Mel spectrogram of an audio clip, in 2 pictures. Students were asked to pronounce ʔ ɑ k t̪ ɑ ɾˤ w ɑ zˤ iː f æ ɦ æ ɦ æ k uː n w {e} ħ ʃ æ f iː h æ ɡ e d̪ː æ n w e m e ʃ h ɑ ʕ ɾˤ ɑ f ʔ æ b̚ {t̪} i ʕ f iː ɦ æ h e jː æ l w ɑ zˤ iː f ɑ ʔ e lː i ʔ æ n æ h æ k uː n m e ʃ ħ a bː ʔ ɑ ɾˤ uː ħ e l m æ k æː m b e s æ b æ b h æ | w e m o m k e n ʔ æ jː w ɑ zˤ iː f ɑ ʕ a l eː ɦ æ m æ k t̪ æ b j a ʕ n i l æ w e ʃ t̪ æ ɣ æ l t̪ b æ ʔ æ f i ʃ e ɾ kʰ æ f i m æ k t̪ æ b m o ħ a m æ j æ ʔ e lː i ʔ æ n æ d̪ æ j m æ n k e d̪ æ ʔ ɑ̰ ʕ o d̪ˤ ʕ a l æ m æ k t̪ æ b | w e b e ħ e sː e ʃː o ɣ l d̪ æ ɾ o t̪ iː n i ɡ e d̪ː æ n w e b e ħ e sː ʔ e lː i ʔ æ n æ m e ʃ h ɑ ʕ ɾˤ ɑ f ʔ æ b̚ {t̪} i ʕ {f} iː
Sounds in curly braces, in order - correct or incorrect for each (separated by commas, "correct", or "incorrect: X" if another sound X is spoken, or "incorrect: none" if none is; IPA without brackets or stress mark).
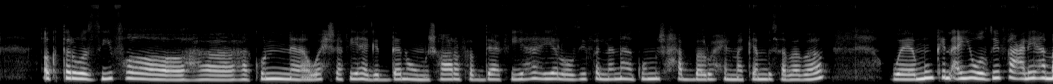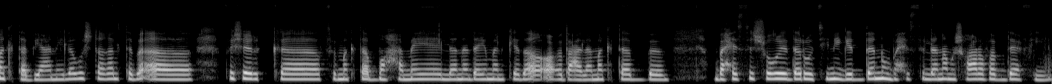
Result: correct, incorrect: d̪, incorrect: d̪, correct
